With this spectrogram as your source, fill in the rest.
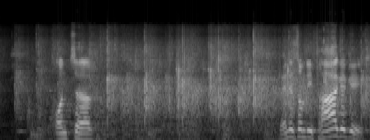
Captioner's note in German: Beifall bei der CDU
